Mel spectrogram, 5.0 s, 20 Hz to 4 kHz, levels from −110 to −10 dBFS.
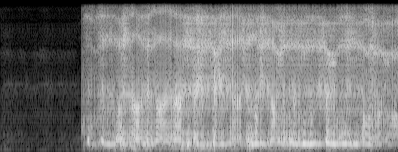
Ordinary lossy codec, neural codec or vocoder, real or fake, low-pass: none; autoencoder, 44.1 kHz, a latent of 192 numbers a frame, MeloTTS; fake; 3.6 kHz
